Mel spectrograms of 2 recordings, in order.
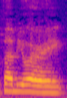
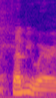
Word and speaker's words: February: And that the month of February is spelled with an R, but everybody says, like, February. It should be February. Yeah. Actually... Or it should just be February with no R.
